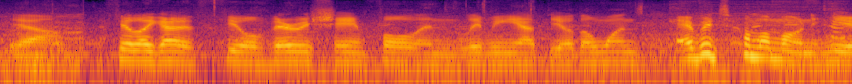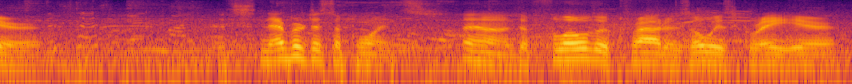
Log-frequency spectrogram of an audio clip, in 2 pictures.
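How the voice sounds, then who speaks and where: A man's voice: on the high side, a little fast, crowd noise. A man being interviewed as a guest, chatting casually and informally on a busy city street. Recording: noisy outdoor city street with traffic.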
